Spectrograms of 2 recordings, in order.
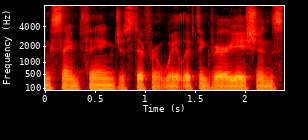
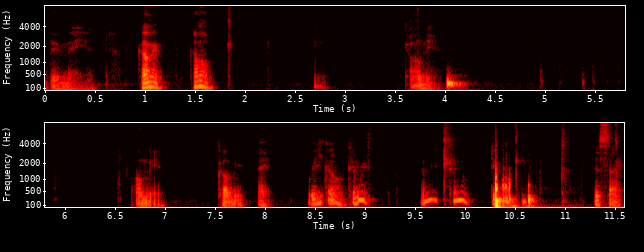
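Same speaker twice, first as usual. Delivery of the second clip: soft, cooing dog-talk voice, much softer; 9 dB quieter than usual. Real, not acted. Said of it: "This is how I talk to Bennett".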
